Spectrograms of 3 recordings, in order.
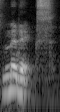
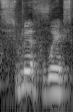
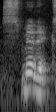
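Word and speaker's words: Smithwick's: Wis SM smus board SM walk no it's smiix that's never wrong Smith show that to the camera it's not Smith Wix it's Smith pronoun that way smithx Smith it's an Irish beer from the makers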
